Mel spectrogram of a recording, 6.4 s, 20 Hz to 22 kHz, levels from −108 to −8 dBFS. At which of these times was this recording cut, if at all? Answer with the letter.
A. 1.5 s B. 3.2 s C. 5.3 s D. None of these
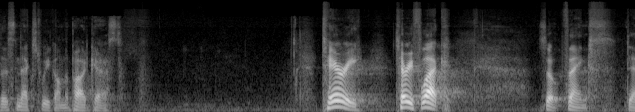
C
